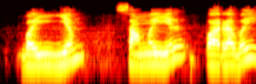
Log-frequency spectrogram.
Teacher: இரண்டு மாத்திரை அளவிலிருந்து குறைந்து ஒலிக்கிறது. இவ்வாறு குறைந்து ஒலிக்கும் ஐகாரம் ஐகார குறுக்கம் எனப்படும்.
